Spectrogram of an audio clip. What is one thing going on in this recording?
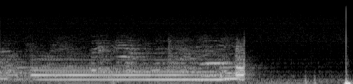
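A band plays live music through amplifiers.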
